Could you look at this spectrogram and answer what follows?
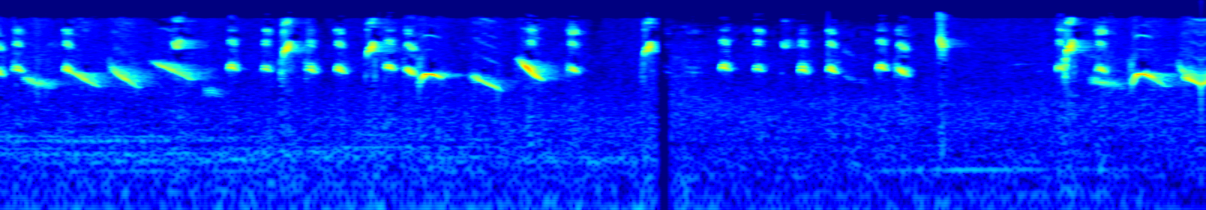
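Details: Male green-winged saltator singing, recorded to warm up other birds into song; loud whistled phrases of sliding, descending notes mixed with sharp high chips, delivered in bursts with a short pause midway.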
